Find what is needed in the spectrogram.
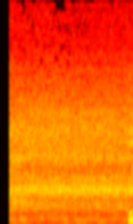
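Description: Steady background hum and hiss with a few faint steady tones, then a voice starts speaking near the end.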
